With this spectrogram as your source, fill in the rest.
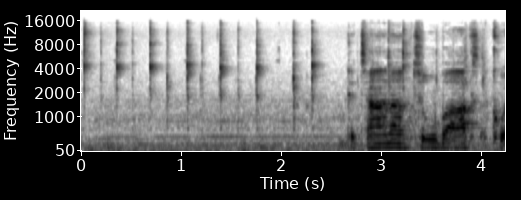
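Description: Menu selection clicks tick rapidly.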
